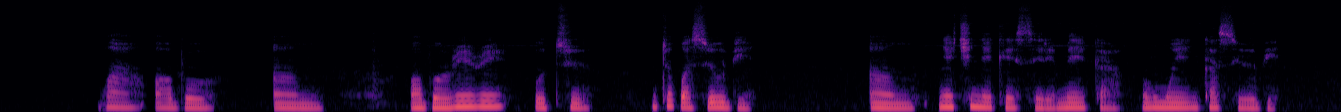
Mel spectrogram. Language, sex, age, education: Igbo, female, 30-45, tertiary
